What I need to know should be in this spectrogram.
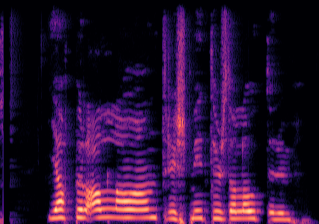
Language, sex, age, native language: Icelandic, male, 14, Icelandic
